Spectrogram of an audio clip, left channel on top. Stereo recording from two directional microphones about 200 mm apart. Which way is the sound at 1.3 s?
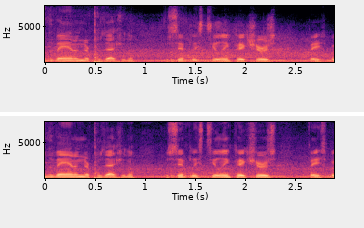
55° right (ahead or behind).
